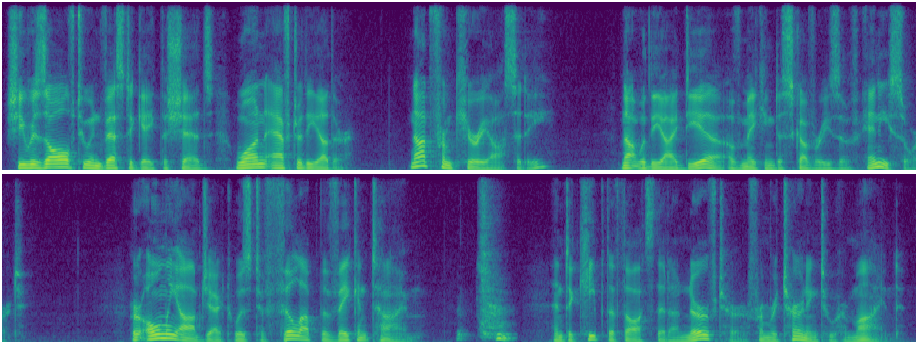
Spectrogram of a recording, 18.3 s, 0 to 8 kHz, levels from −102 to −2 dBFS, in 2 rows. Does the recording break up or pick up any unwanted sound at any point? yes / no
yes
